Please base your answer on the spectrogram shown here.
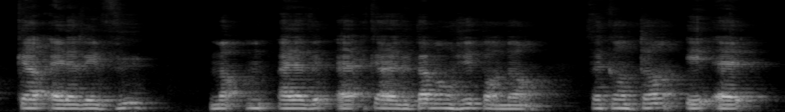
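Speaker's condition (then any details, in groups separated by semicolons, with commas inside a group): Multiple sclerosis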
